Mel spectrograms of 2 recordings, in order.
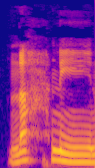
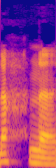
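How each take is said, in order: First: The word ends in an i vowel. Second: The word ends in an a vowel. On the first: "Ini tidak terbaca nahni" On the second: "nahna ya"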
